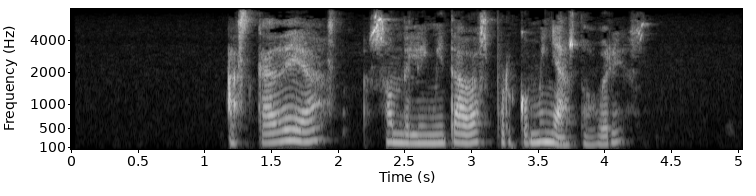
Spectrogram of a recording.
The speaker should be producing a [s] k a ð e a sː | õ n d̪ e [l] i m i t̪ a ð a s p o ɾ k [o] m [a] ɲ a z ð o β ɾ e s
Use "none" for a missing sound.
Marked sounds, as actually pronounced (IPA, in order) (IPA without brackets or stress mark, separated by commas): s, l, o, i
